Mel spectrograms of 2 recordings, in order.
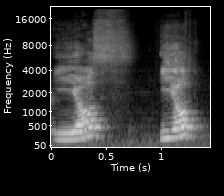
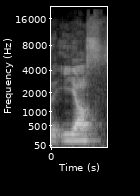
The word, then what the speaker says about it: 이었: So just remember iot. Sorry, it's not pronounced ios unless there's anything coming after it. So iot or yot after a vowel.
